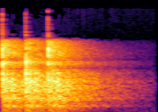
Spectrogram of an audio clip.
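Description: A gavel bangs three times in quick succession, sharp wooden knocks, each blow's resonance fading slowly afterward with no talking.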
